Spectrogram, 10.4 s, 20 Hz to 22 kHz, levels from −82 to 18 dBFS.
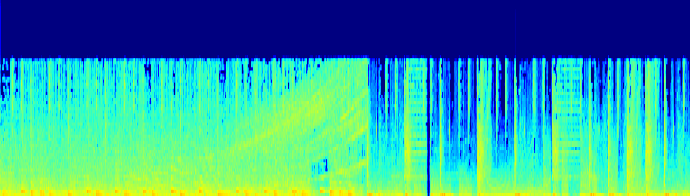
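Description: At 6.36 s, a brief burst of damaged data in the compressed stream lasts about 90 ms, to 6.45 s. Corrupted bytes leave the decoder unable to read those frames. It loses sync and hunts for the next valid header. The result is a short chirp, squawk, click or hole.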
